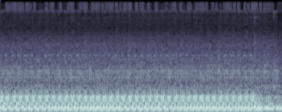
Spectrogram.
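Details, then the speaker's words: Newly built Kawasaki Ninja twin, after fitting two second-hand ignition coil packs for a stutter and misfire: starts on the button and holds a steady, even idle, so both coil packs work. "The fact that it started on the button tells me that both coil packs are at least working, so we'll take it from there."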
